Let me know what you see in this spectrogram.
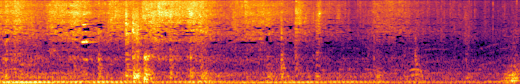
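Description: Chicken pieces sizzling in a hot pan with freshly added fish sauce while being stirred, a utensil scraping the pan now and then. The sizzle is loud for the first two seconds, then dies down.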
